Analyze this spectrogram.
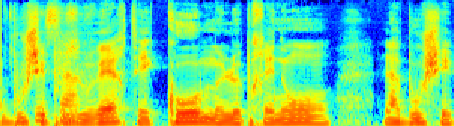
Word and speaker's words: Côme: Et la prononciation pas simple d'ailleurs entre Côme et Comme, si je veux dire comme Côme, c'est un peu c'est pas évident. On va dire que comme le like, c'est plus ouvert, la bouche est plus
